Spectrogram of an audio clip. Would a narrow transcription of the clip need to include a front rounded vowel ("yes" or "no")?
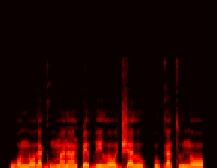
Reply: no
